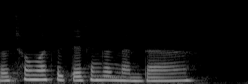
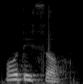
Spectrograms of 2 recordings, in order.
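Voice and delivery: normal talking voice

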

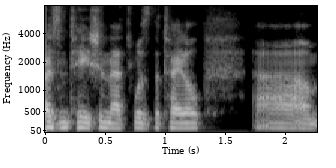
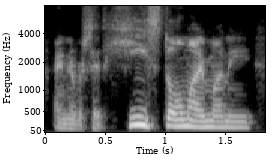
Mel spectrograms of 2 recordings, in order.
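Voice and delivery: "he" picked out from the rest; stress on he. Shown as a demonstration. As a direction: lean on "he" to single that person out. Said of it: "depending on which word you emphasize".

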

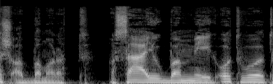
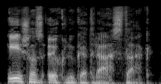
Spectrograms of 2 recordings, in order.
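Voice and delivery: usual speaking voice

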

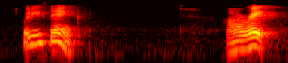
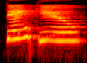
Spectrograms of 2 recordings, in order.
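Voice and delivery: leaf voice; 7 semitones higher than usual. A narrator's reading. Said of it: "said the leaf".

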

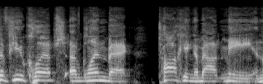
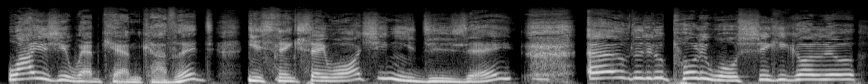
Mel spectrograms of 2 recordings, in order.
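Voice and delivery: Oliver Twist Cockney. Retold or imitated. Interviewer teasing his guest about little green men, in mock Cockney. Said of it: "He didn't really speak with that Oliver Twist Cockney accent".

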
